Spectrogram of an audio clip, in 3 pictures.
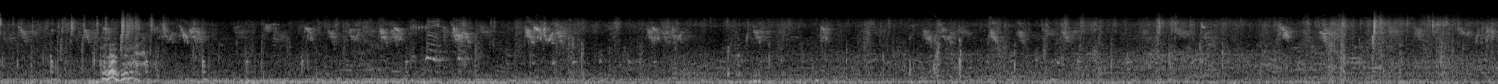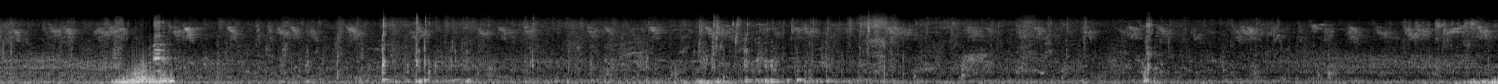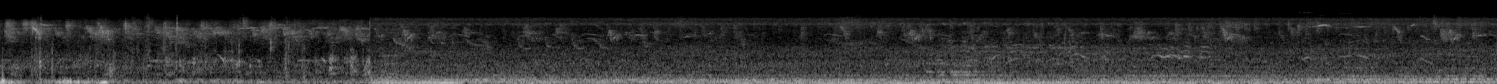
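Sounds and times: birds chirping: 0:00.0 - 0:44.9
low rumble: 0:33.6 - 0:44.9
microphone handling rumble: 0:33.7 - 0:38.8.

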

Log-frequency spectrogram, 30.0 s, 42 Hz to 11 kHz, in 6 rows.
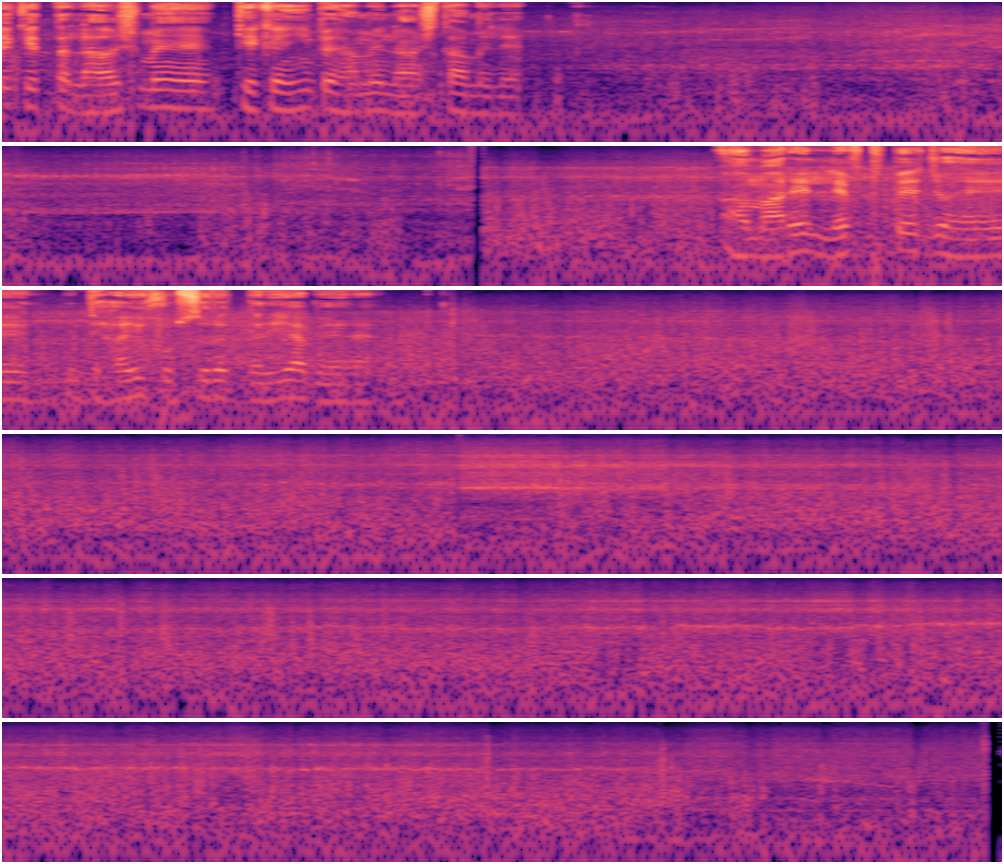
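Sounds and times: motorcycle engine drone: 0:00.0 - 0:30.0
wind rushing over microphone: 0:00.0 - 0:30.0.

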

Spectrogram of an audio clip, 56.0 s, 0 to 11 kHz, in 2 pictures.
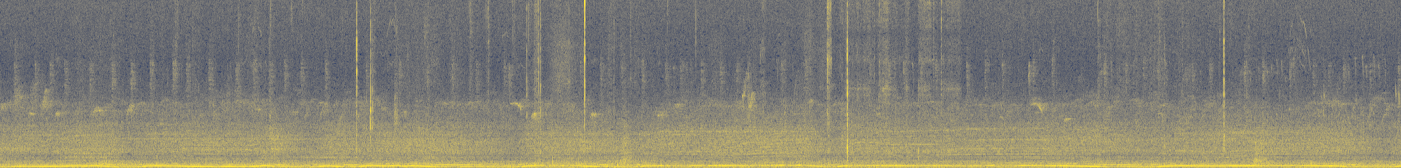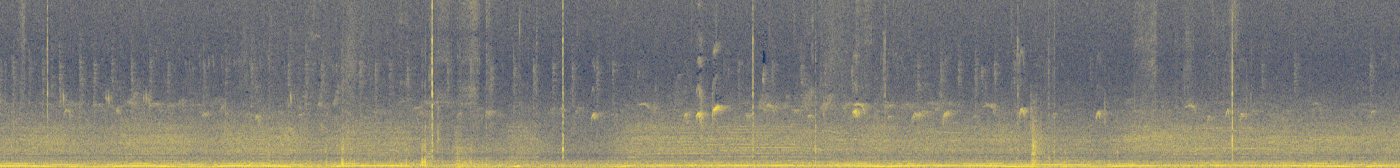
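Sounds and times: low engine drone sliding in pitch: 0:00.0 - 0:39.0, 0:39.9 - 0:56.0
low mechanical hum: 0:00.0 - 0:56.0
faint clicks: 0:07.1 - 0:08.2, 0:16.4 - 0:19.2, 0:33.0 - 0:39.6.

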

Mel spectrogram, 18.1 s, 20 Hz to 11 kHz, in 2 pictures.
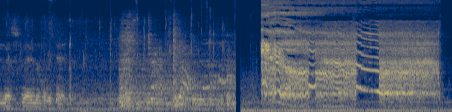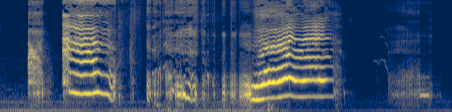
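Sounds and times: dog whining and crying: 0:05.2 - 0:08.9, 0:09.6 - 0:16.0, 0:16.6 - 0:17.8.

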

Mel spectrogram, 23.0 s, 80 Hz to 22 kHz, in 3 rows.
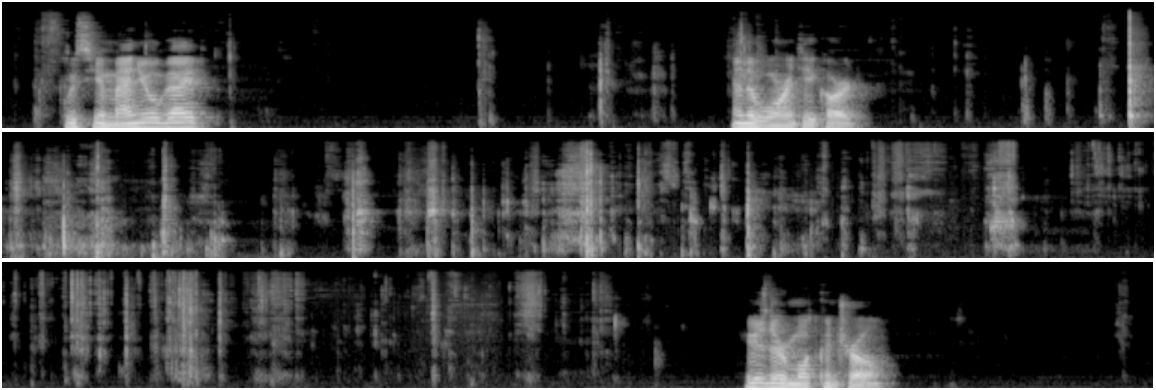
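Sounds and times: packaging rustling and crinkling: 0:07.7 - 0:19.4.

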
